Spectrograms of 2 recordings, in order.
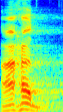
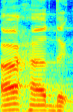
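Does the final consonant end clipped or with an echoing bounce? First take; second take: clipped; echoing. First: The final consonant stops abruptly without echo. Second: The final consonant ends with an echoing bounce. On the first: The speaker calls it wrong. "അങ്ങനെ നിർത്താൻ പാടില്ല" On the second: The speaker calls it right. "അങ്ങനെ തന്നെ കേൾക്കണം"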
